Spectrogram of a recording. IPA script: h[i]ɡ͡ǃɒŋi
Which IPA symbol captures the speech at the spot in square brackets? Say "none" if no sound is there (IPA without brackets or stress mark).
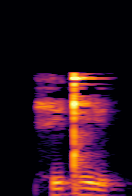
i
